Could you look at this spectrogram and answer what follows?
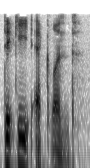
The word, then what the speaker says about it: Dickie Eklund: It is Dickie Eklund.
